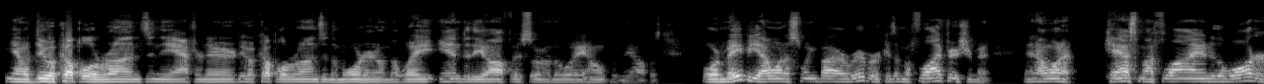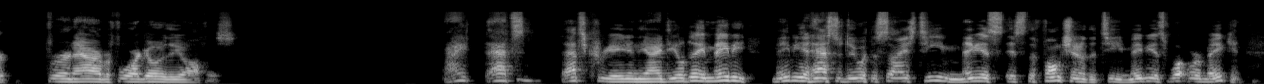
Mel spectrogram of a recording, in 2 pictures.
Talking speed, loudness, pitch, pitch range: 230 wpm, -20 LUFS, 130 Hz, 115-145 Hz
